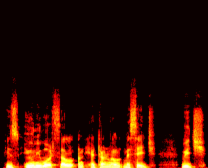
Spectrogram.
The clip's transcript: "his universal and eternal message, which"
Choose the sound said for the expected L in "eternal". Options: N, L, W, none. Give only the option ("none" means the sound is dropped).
L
